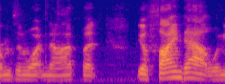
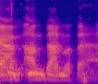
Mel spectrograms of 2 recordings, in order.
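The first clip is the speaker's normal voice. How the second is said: ordinary delivery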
